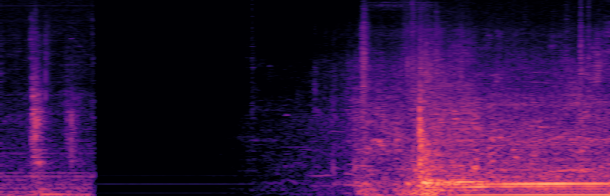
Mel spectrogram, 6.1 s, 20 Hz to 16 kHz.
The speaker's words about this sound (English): No, I was in a big old bus. It was a real big old bus from the 1950s, and it made a lot of noise, and so that was a little intimidating to record, but it was a lot of fun.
